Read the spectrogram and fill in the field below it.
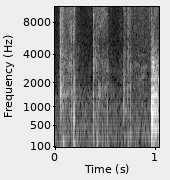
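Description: Tarot cards being shuffled close up in a few quick riffling bursts, a sharper flurry at the end, with no talking.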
